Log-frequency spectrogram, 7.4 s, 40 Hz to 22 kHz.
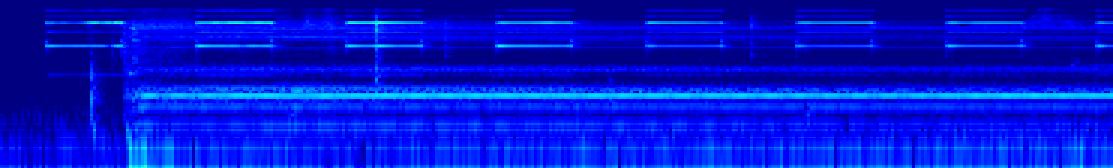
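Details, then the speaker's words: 2024 Newmar Bay Star 3014 motorhome auto-leveling with the parking brake engaged: a steady electric hydraulic pump motor hum sending fluid to lower the jacks, with a faint repeating warning beep while the jacks descend. Normal leveling pump operation. "you can hear the pump motor and the pump motor is sending uh fluid to all the Jacks and Jacks are going down and that will level the coach"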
